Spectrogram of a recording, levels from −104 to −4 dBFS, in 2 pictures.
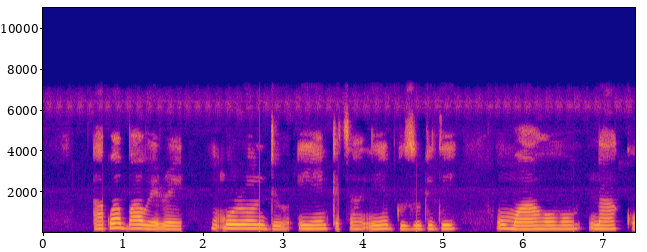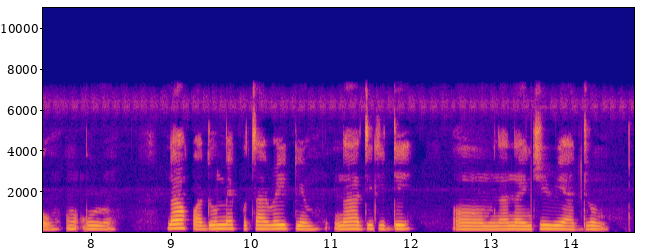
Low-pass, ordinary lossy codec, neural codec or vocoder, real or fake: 7.2 kHz; none; none; real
